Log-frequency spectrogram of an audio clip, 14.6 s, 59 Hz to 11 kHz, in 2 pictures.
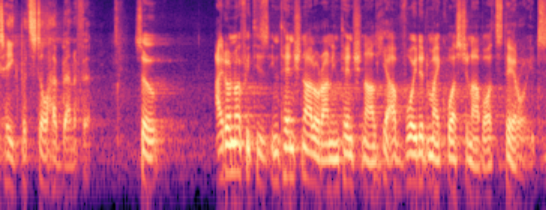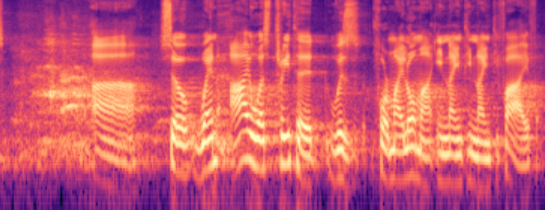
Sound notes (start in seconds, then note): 7.4 audience laughing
